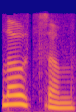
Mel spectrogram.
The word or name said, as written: loathsome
